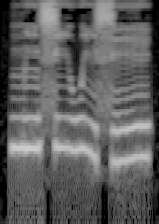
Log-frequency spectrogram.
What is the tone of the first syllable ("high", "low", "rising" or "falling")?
high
